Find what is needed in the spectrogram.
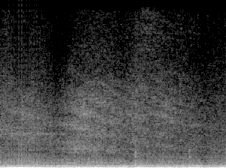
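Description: A steady low rumble with a faint hiss above it, and no distinct event.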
